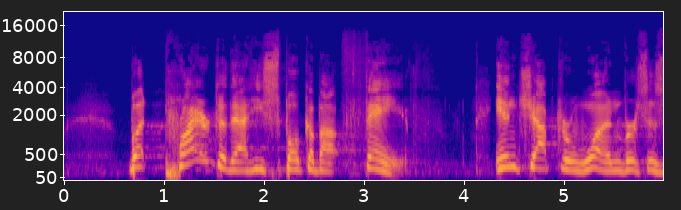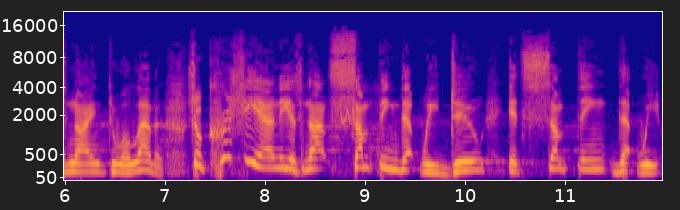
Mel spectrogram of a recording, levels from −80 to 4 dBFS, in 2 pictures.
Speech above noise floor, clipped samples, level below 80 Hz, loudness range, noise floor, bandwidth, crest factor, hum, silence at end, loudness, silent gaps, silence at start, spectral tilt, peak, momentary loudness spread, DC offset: 36 dB; under 0.1%; -56 dBFS; 2 LU; -56 dBFS; 15 kHz; 18 dB; none; 0 s; -20 LUFS; none; 0.65 s; -4.5 dB/octave; -2 dBFS; 7 LU; under 0.1%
